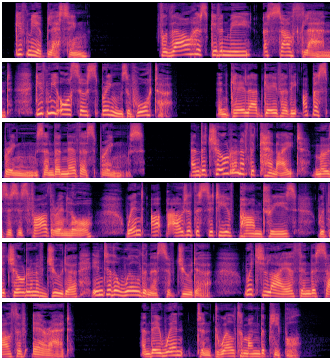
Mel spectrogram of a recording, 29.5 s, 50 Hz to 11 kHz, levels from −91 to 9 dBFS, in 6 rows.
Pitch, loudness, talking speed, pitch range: 185 Hz, -14 LUFS, 145 wpm, 155-230 Hz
